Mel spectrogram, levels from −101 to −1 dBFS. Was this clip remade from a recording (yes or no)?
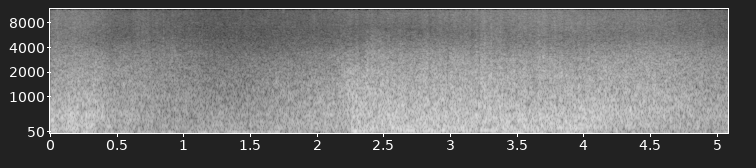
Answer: no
